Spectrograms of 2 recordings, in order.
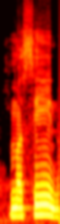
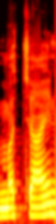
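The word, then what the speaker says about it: machine: यहां चेम नहीं chemist मशीन मचान नहीं दोस्तों मशीन चेयर रीच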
